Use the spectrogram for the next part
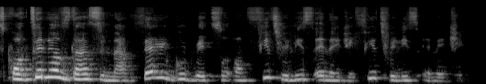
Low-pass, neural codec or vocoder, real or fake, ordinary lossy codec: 14.4 kHz; codec, 44.1 kHz, 7.8 kbps, Pupu-Codec; fake; Opus, 24 kbps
